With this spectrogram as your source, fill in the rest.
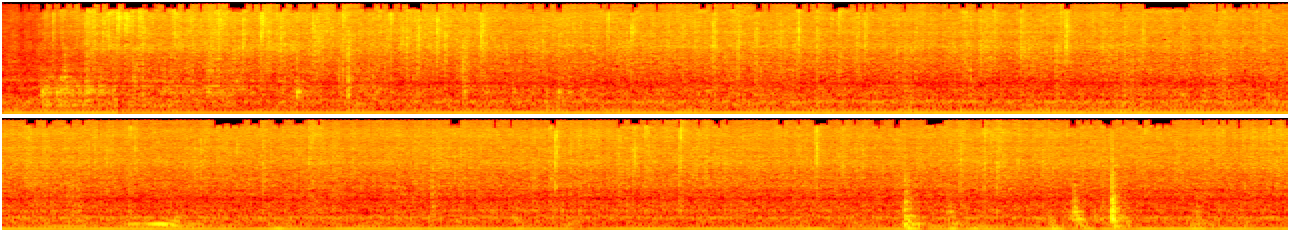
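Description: Onions sizzle and hiss steadily in a hot wok for fried rice, a dense, even frying noise that runs throughout, with a few faint clicks as they are stirred.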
